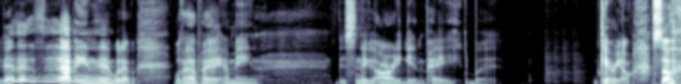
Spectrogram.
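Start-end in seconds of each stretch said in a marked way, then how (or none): 2.6-9.4 much softer, lower aside; sarcastic mutter. Real, not acted. Host scoffing to listeners, much softer and lower. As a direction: drop the voice and scoff under your breath. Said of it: "muttered sarcastic aside".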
